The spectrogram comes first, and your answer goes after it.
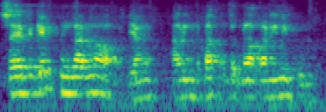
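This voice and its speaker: A man's voice: on the high side, fairly even intonation, fairly quick, lo-fi sound, natural voice. A man acting an earnest, insistent young Indonesian independence activist in formal historical dialogue. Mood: urgent. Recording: echoey room, distant mic, faint noise.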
